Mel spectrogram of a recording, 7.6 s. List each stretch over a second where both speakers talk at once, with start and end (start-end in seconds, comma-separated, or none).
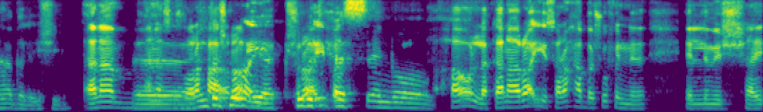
1.4-3.5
